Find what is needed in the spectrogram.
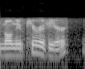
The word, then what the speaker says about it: molnupiravir: Do we call it the Merck pill, or do we actually call it by its name, which I believe is pronounced Molnupiravir? – What do you say? – So I use the work term molnupiravir, and I'll tell you why. Because the actual name is derived from Mjolnir, the Thor's hammer.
